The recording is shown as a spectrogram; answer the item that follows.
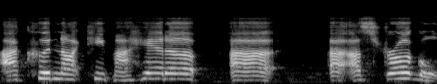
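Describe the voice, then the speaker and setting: With a Southern US accent, a woman speaks at a very slow pace and high pitch with lively intonation, the sound dry and close with no echo. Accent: Southern US twang. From Tennessee. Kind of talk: interview answer.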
